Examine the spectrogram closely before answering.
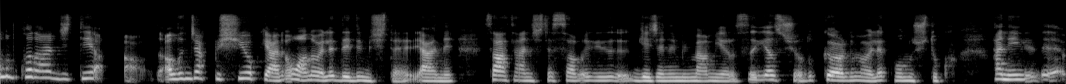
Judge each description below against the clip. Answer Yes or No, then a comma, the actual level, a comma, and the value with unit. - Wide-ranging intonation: Yes, wide, 5.7 semitones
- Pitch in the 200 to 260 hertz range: No, medium, 185 Hz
